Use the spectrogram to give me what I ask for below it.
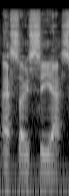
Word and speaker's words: Socs: Although it's spelled Socs, S-O-C-S. But I read in here somewhere it's pronounced Socs.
